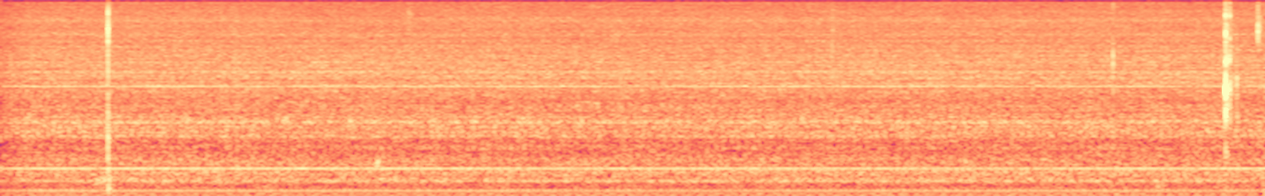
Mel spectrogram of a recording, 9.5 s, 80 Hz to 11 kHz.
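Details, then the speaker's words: 2009 VW Passat 2.0T GDI after fuel pump module replacement for intermittent stalling and no-start: quiet, even idle with no stumbles, surges or cut-outs, steady fuel pressure, driven 5 miles, confirmed fix. "and I've had this vehicle running for a while now drove it 5 miles so this is a confirmed fix faulty fuel pump module uh dropping the signal out and causing the pump to shut off"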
